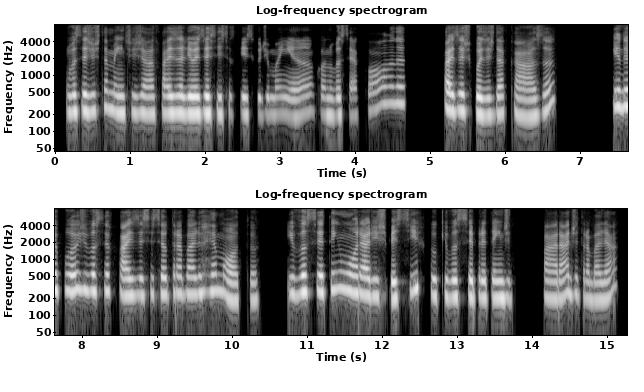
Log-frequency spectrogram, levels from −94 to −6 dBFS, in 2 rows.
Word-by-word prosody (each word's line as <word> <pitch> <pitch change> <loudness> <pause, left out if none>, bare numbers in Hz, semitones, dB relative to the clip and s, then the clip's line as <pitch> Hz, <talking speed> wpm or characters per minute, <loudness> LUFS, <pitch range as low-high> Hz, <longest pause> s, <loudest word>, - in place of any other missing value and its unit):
Você 225 +1 +3
justamente 225 -2 -2
já 210 -1 -1
faz 215 -1 +3
ali 210 0 +5
o - - +9
exercício 210 0 +3
físico 200 0 -4
de 200 +1 -10
manhã, 200 +1 -7
quando 200 -2 -6
você 195 0 -5
acorda. 300 +11 -7 0.6
Faz 235 -2 +5
as 230 0 +2
coisas 195 -2 +3
da 210 0 0
casa, 200 - -3 0.8
E 275 0 +3
depois, 275 0 +4
você 270 0 +1
faz 225 -2 +1
esse 230 +1 -4
seu 235 0 -1
trabalho 245 0 -2
remoto. 205 -8 -2 0.4
E 240 0 -3
você 255 +2 +4
tem 290 +3 -2
um 290 -2 +1
horário 235 -4 +3
específico 220 +4 -1
que 220 - -6
você 210 0 +2
pretende 205 -1 0 0.4
parar 205 +3 -1
de 235 0 -6
trabalhar? 195 +2 -4
220 Hz, 150 wpm, -23 LUFS, 205-250 Hz, 0.8 s, o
